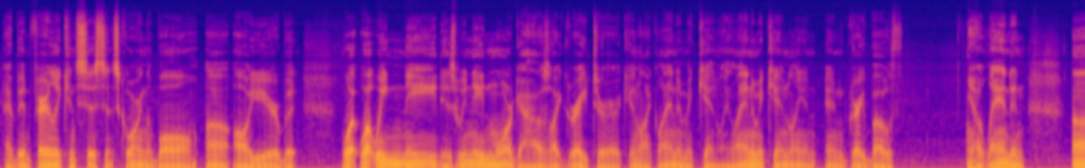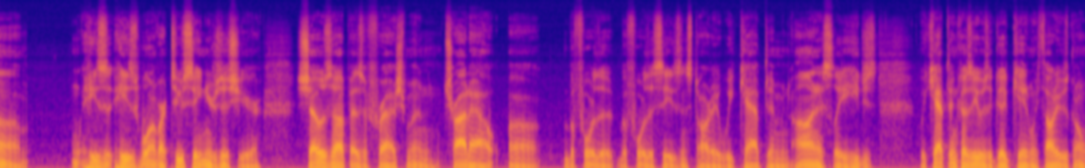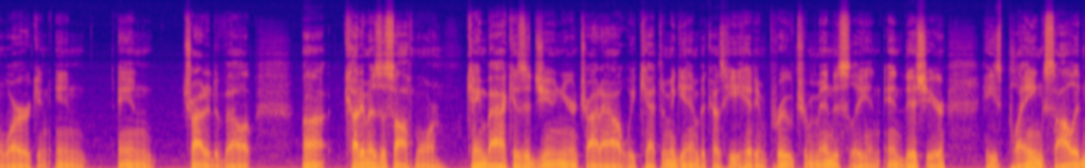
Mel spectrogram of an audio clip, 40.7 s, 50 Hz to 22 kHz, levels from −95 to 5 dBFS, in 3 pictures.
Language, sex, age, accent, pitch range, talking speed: English, male, 40-59, American, 65-80 Hz, 175 wpm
